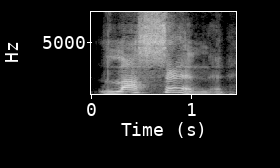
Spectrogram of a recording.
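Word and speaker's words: La Cène: the Last Supper is Lassen it's spelled Cen but it's pronounced the same way as the river that winds through Paris Lassen so this was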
